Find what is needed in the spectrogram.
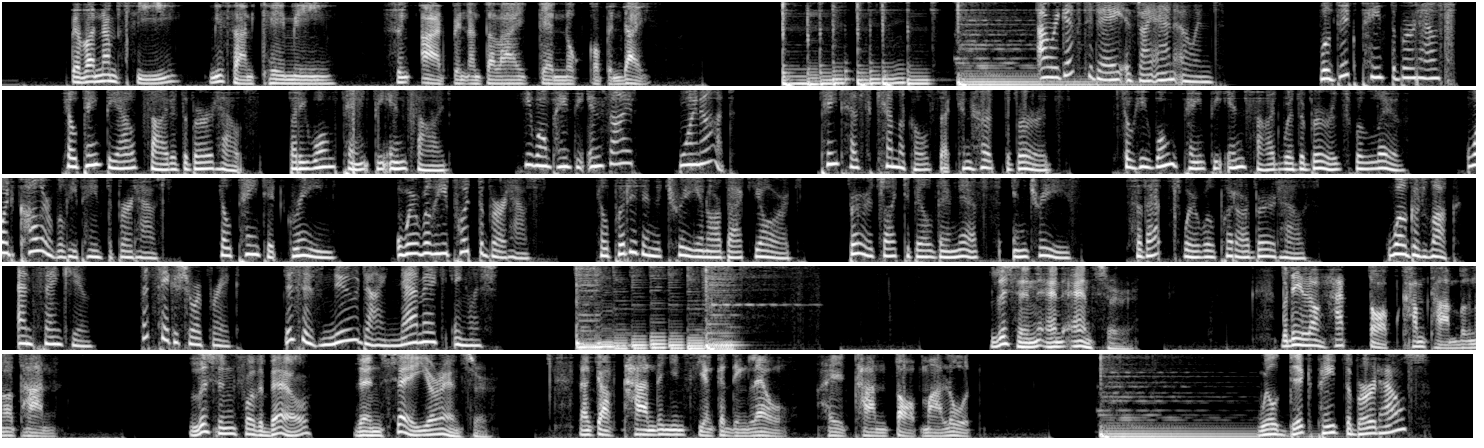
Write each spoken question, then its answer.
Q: Will Dick paint the birdhouse?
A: He'll paint the outside, but he won't paint the inside.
